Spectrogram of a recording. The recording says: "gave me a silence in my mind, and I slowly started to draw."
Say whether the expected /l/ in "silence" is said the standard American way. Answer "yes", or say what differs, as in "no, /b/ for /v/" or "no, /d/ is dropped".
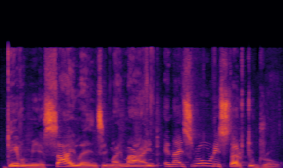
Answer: yes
